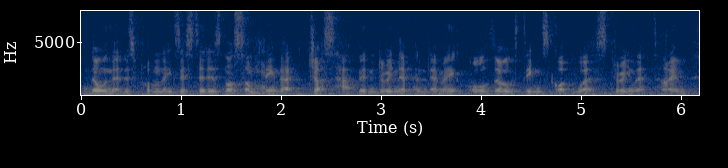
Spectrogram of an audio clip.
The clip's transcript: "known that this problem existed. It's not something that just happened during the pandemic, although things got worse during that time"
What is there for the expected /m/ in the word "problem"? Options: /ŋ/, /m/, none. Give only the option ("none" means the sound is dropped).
none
